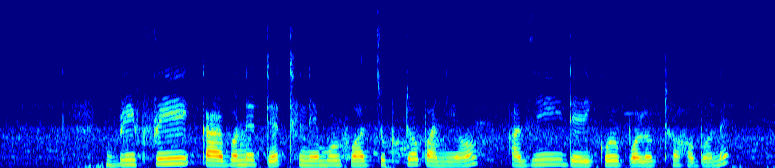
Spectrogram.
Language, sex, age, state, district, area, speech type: Assamese, female, 30-45, Assam, Lakhimpur, rural, read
